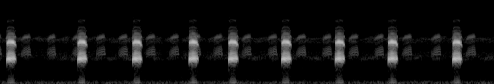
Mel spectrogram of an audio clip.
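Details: Paddy-field chorus of Fejervarya kawamurai near the Kamo River, Itoshima, Japan: a near frog gives clipped, grating croaks about twice a second, with weaker answering notes from other frogs in between.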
